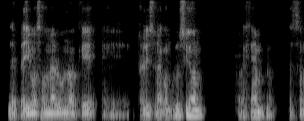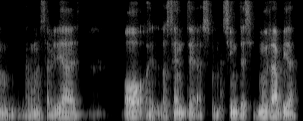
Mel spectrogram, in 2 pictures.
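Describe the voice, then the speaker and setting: Brief: young Argentine man, lower voice, student presenting a lecture, explanatory with lots of tag questions. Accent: Argentine Spanish. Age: young adult. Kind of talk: classroom lecture.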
